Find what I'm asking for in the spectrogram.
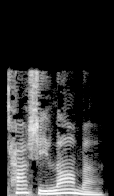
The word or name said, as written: Tashi Lama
